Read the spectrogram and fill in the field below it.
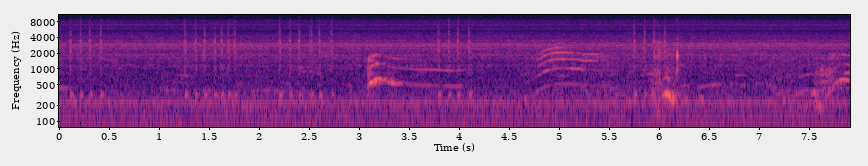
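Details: Domestic cat, angered at being held while a person meows at it, gives several short, strained meows that bend up then fall, spaced a second or two apart, over a steady low hum and soft handling noise.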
